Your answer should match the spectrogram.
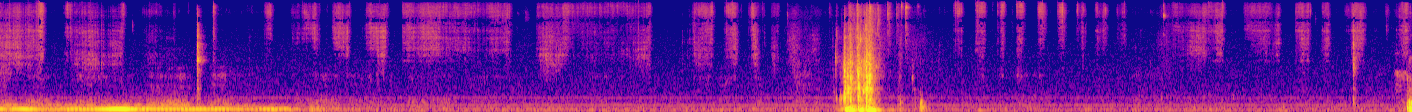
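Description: Safety razor scraping through lather and stubble in many short strokes. About two-thirds of the way through there is one louder, fuller sound.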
